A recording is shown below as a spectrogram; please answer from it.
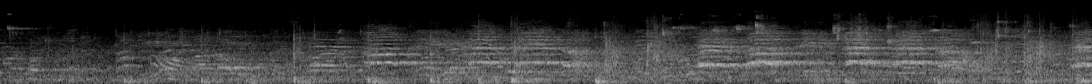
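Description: Basketball being dribbled on a hardwood gym floor, a string of bounces, under the shouts and chatter of players and spectators echoing in the gym.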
